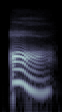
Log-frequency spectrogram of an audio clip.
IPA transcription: ɑː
